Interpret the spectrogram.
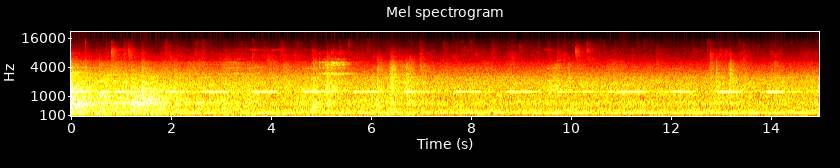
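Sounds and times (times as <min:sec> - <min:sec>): subway train rumbling: 0:00.0 - 0:07.7.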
